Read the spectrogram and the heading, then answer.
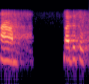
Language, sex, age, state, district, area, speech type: Sanskrit, female, 18-30, Kerala, Malappuram, urban, conversation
